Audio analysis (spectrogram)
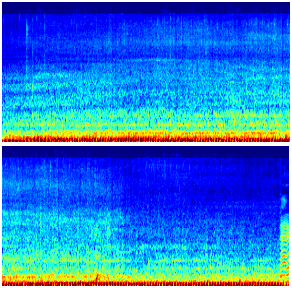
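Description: A turbocharged car engine drones and revs continuously at close range, a steady loud rumble with slight swells, no voices.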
